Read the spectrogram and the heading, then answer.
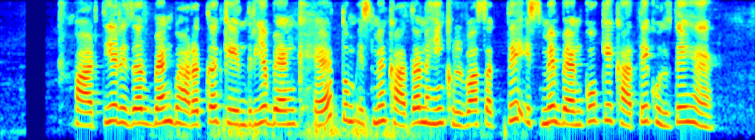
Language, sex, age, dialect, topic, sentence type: Hindi, female, 18-24, Kanauji Braj Bhasha, banking, statement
